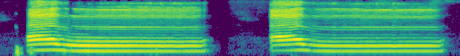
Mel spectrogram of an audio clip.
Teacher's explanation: rasakan juga aliran suaranya itu dia merayap merayap di permukaan lidah az jadi enggak ngangkat dia nantinya.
